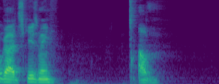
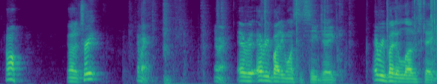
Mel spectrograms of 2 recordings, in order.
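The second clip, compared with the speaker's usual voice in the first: usual speaking voice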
